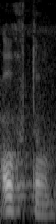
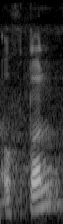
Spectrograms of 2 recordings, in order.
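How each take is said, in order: First: The word ends without a final n sound. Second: The word ends with an added final n sound. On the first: The speaker calls it right. "karena ada ya munada jadi tidak tanwin" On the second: The speaker calls it wrong. "bukan ukhtun"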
